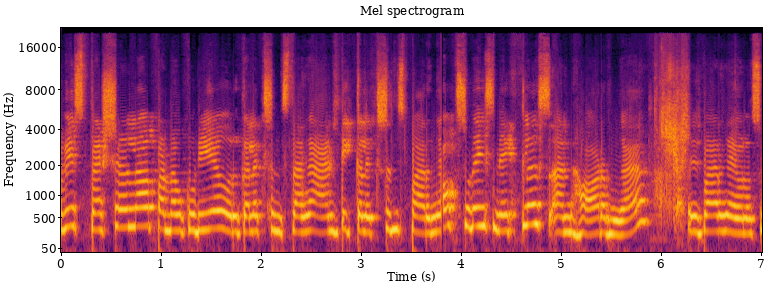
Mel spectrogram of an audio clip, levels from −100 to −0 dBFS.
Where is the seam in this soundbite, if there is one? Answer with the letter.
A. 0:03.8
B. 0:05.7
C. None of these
A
